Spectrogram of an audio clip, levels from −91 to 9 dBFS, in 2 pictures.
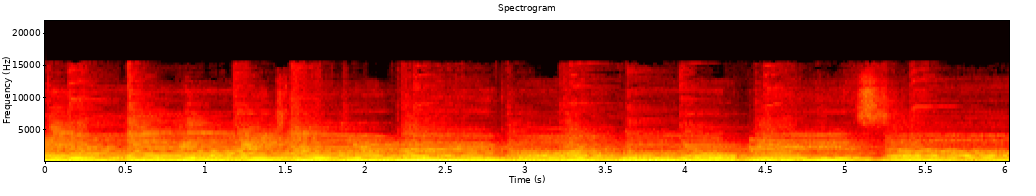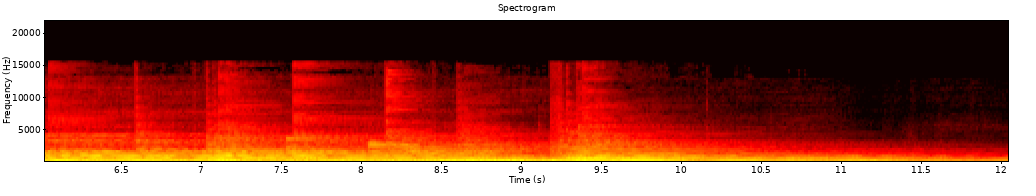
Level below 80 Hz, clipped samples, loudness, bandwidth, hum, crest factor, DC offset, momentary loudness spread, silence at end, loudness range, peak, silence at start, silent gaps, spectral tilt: -58 dBFS; under 0.1%; -20 LUFS; 15.5 kHz; none; 16 dB; under 0.1%; 11 LU; 0 s; 5 LU; -4 dBFS; 0 s; none; -6 dB/octave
